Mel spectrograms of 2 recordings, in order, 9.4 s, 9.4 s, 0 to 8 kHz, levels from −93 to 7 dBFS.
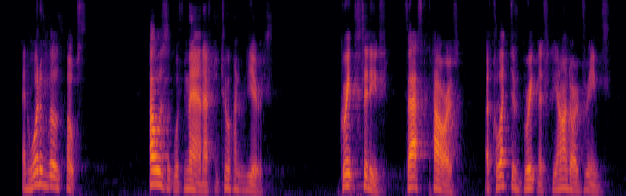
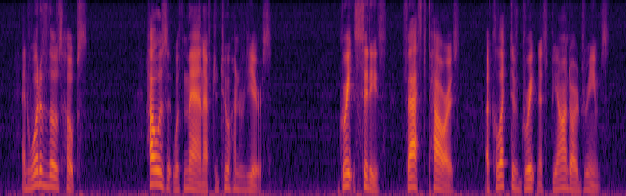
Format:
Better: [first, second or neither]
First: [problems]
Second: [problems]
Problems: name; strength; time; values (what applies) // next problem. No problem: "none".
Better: second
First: noise reduction (neural mask model DeepFilterNet 3)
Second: none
